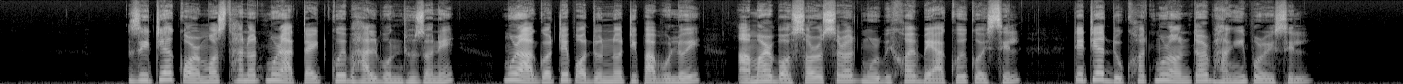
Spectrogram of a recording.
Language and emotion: Assamese, sad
